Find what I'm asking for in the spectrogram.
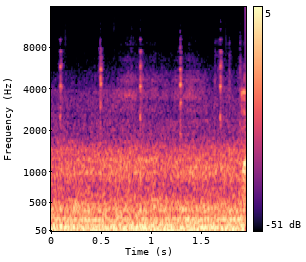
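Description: Steady, loud road and engine roar from inside a Peugeot RCZ cruising on the autobahn, a constant broadband rumble of tyres and wind with no distinct changes and no talk.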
